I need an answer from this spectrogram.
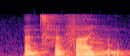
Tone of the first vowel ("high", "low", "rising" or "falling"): low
